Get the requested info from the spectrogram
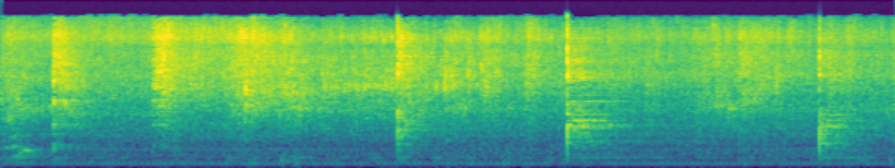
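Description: Fish pieces in lemongrass paste sizzling in a metal wok while a metal ladle stirs them, scraping the pan. There are several sharp clanks of the ladle against the wok, some of them ringing briefly.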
